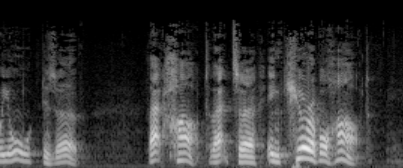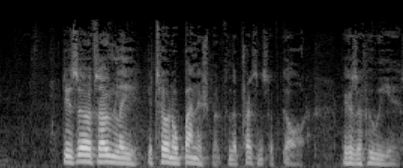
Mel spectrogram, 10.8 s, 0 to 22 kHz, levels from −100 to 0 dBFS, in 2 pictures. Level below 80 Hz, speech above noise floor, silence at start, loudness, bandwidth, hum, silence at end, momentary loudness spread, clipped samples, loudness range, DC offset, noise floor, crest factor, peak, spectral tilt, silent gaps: -58 dBFS; 44 dB; 0 s; -23 LUFS; 12 kHz; none; 0.15 s; 21 LU; under 0.1%; 10 LU; under 0.1%; -67 dBFS; 20 dB; -4 dBFS; -7 dB/octave; none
